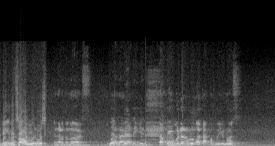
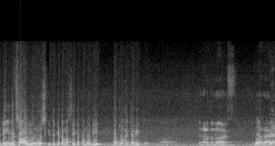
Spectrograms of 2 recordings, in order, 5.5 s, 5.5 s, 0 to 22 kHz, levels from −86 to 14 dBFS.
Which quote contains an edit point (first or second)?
first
